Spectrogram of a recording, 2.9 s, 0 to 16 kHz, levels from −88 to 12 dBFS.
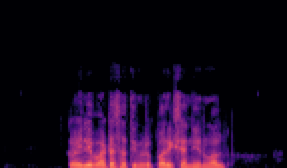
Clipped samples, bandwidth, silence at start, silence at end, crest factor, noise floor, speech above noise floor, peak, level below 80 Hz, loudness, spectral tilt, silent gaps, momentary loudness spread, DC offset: under 0.1%; 7.6 kHz; 0.7 s; 0.65 s; 18 dB; -84 dBFS; 63 dB; -6 dBFS; -64 dBFS; -22 LUFS; -7 dB/octave; none; 7 LU; under 0.1%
